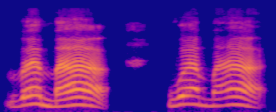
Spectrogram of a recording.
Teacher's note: دیکھیے میم کے ساتھ الف مدہ ہے، پورا حق ادا ہو واؤ کہ ساتھ الف نہیں ہے، و، اس کو صرف و پڑھیں گے، ایک حرکت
